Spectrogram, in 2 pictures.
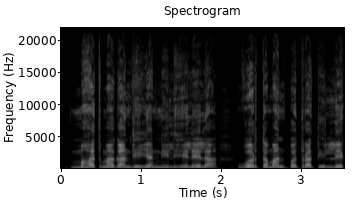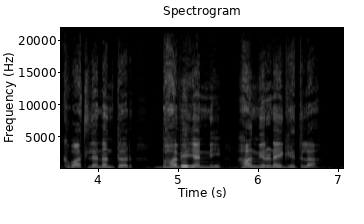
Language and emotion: Marathi, neutral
